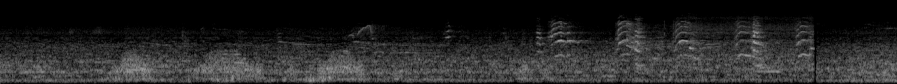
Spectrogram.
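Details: Common Gallinule filmed in Florida, giving a run of short, sharp, harmonic-rich call notes that bend in pitch, clustered in the second half, after softer lower murmuring sounds over steady background noise.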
